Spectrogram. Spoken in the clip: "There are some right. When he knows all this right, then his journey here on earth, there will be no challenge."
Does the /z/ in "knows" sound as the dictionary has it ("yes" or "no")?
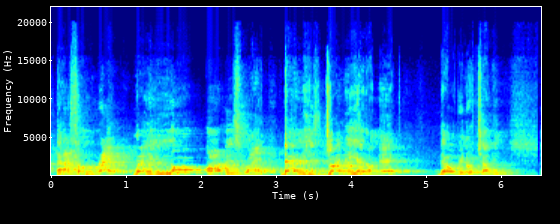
no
